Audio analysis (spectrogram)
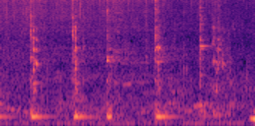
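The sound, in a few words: puri frying in oil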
